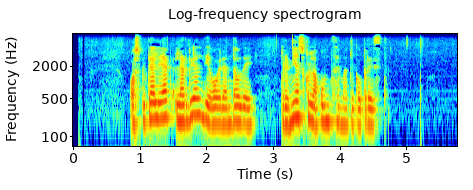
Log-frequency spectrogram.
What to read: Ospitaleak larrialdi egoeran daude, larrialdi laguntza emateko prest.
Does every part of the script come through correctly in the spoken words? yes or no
no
